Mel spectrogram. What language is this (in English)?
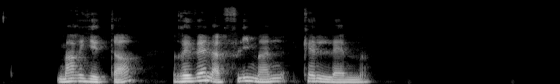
French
